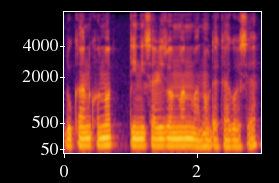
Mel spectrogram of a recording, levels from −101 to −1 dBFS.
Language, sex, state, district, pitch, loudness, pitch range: Assamese, male, Assam, Sonitpur, 105 Hz, -17 LUFS, 100-110 Hz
